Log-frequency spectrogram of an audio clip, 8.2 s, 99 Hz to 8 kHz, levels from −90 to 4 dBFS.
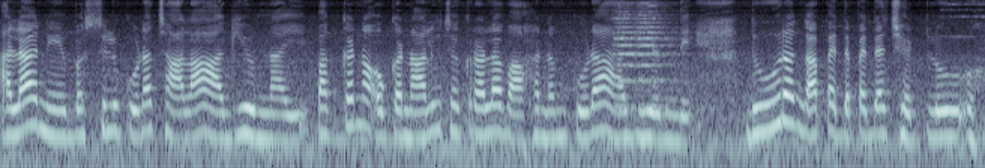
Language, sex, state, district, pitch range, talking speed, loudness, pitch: Telugu, female, Andhra Pradesh, Krishna, 215-250 Hz, 75 wpm, -17 LUFS, 230 Hz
